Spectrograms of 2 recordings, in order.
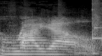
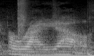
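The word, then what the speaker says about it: Ryelle: Then for another great art option, I have Raelle, spelled R-Y-E-L-L-E, Raelle.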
